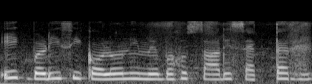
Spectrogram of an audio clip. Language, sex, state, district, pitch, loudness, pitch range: Hindi, female, Uttar Pradesh, Budaun, 255 Hz, -16 LUFS, 240-270 Hz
